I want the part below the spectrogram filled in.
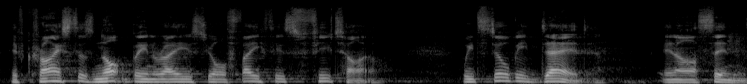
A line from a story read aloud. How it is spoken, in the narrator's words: he says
